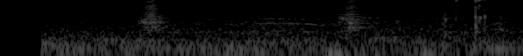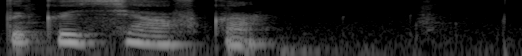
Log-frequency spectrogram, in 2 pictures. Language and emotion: Russian, neutral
